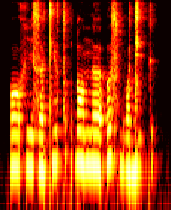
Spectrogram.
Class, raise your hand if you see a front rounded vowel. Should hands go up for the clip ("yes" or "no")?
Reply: no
